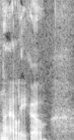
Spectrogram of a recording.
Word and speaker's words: Nihilego: I'm not pronouncing that. Nihilego. It's Nihilego.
